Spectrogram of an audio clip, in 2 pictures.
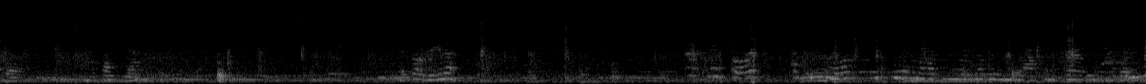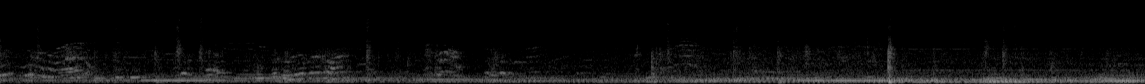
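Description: Sneakers step softly on a foam floor mat.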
